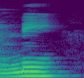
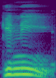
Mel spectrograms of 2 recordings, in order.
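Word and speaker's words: knee: हमारे, घुटना, है ना, तो नी, किनी ऐसा नहीं बोलना है, किनी। अब लोगों को मालूम नहीं होता है कि साइलेंट हो रहा है, क्यों हो रहा है ना, तो वो डायरेक्ट बोल देते हैं किनी, नहीं, केवल नी।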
